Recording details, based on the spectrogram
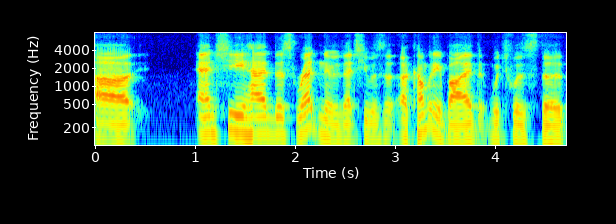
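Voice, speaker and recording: This man has a normal speaking voice at a medium pitch, with ordinary pitch variation. He talks at a moderate pace over a quiet background. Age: 50s. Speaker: author and podcast host. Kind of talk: interview.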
